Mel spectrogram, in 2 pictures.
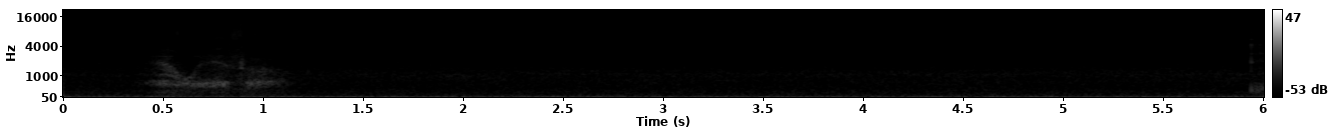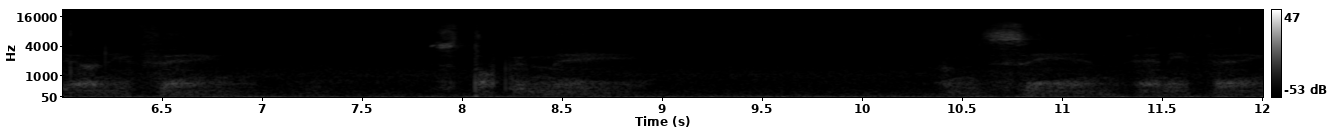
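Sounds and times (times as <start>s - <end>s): low steady hum: 0.0s - 12.0s
man whispering: 0.4s - 1.2s, 5.9s - 7.0s, 7.8s - 9.0s, 10.4s - 12.0s.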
